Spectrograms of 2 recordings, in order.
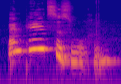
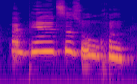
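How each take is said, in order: First: Slow, higher echo with a touch of pondering; repeating back. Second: Put-on high, slow little-girl voice; girl adding on. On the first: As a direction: repeat it lightly as the little witch. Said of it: "wiederholte die kleine Hexe". (langsam und höher wiederholend) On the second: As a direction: add it as a girl, drawn out and high. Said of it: "ergänzte das Mädchen". (hohe, langsame Mädchenstimme) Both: A narrator's reading.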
